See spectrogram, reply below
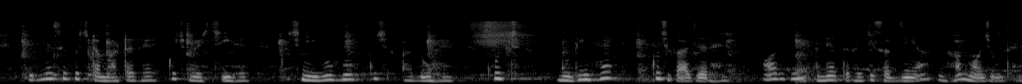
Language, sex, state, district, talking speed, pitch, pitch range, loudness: Hindi, female, Andhra Pradesh, Chittoor, 170 wpm, 200 Hz, 170-250 Hz, -37 LUFS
